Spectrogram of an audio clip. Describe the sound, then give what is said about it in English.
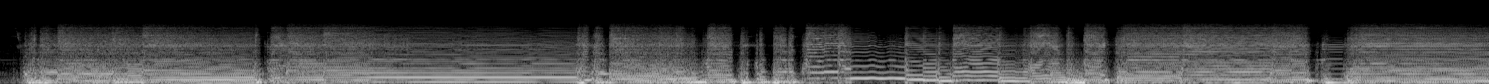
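A heavily distorted electric guitar, played through a distortion pedal with the bass set at noon, plays loud, sustained chords and then quicker riffing with bent notes, thick and saturated, with no one speaking. “So if you're, let's say you're using a Champ at home or something with just a treble control, use a 3-band EQ in your signal chain or a distortion pedal with more EQ options.”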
